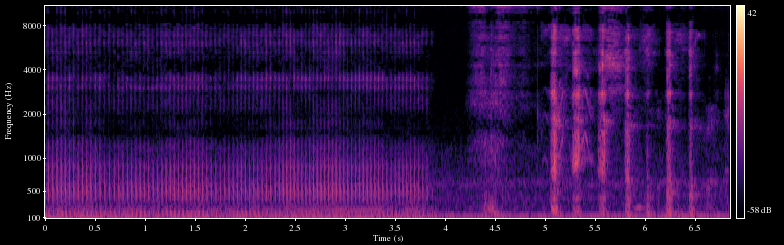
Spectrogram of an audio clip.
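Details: Sleeping bulldog by the fireplace: loud, rough, rumbling snore followed by a few short snorts and clicks; snoring.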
